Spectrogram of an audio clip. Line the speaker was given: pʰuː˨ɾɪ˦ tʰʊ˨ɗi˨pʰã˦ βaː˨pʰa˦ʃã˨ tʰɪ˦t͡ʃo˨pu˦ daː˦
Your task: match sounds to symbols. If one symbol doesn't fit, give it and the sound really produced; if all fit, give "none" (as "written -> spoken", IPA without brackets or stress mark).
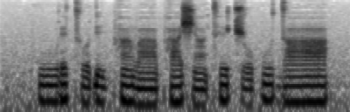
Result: none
